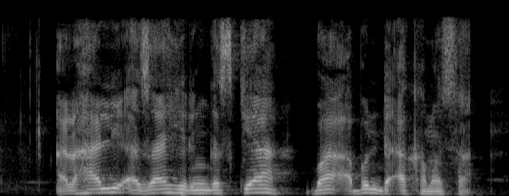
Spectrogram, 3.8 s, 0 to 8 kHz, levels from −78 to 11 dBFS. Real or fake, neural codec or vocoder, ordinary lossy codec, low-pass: real; none; MP3, 64 kbps; 7.2 kHz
